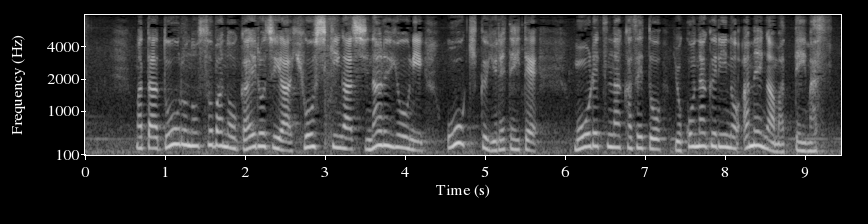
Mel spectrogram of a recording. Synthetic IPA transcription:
mat̪ad̪o̞ːɾo̞no̞so̞bano̞ɡaiɾo̞ʑijaço̞ːɕi̥kʲiɡaɕinaɾɯ̟jo̞ːɲ̟ioːkʲi̥kɯ̟jɯ̟ɾe̞t̪e̞it̪e̞ | mo̞ːɾe̞t͡sɨnakaze̞t̪o̞jo̞ko̞naɡɯ̟ɾʲino̞ʔame̞ɡamat̪ːe̞imasɨ̥

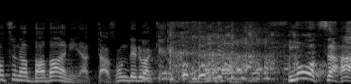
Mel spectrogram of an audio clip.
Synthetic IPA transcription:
ot͡sɨnababaːɲ̟ḭna̰t̪ːe̞asõnd̪e̞ɾɯ̟βake | mo̞ːsa

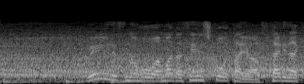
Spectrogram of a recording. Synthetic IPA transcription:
βeiɾɯzɨno̞ɦo̞ːβamad̪asẽ̞ɰ̃ɕi̥ko̞ːt̪aiβaɸɯ̟̥t̪aɾʲid̪ak

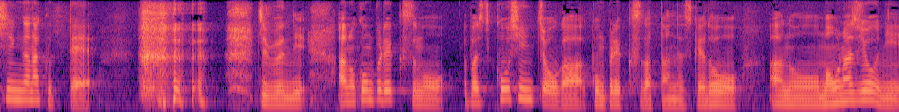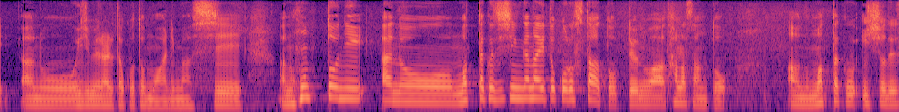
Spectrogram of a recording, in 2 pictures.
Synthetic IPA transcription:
ɕĩŋɡanakɯ̟t̪ːe̞̰ | d͡ʑibɯ̟̃ɲ̟ːiano̞kõ̞mpɯ̟ɾʲe̞kːɯ̥sɨmo̞japːaiko̞ːɕĩɲt͡ɕo̞ːɡa̰kõmpɯ̟ɾʲe̞kːɯ̥sɨd̪at̪ːãnd̪e̞sɨ̥ke̞d̪o̞ano̞mao̞naʑijo̞ːɲ̟ḭano̞ːiʑime̞ɾaɾe̞t̪ako̞t̪o̞mo̞a̰ɾʲimasɨ̥ɕiano̞ɦõ̞nt̪o̞ɲ̟iano̞mat̪ːakɯ̟ʑiɕĩŋɡanait̪o̞ko̞ɾo̞sɨ̥t̪aːt̪o̞t̪ːe̞iɯ̟no̞βat̪anasãnt̪o̞̰ | ano̞mat̪ːakɯ̟ʔiɕːo̞d̪e̞s

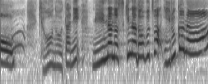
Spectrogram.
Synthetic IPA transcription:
kʲo̞ːno̞ɯ̟t̪aɲ̟imʲĩnːano̞sɨ̥kʲinad̪o̞ːbɯ̟t͡sɨβaʔiɾɯ̟kana

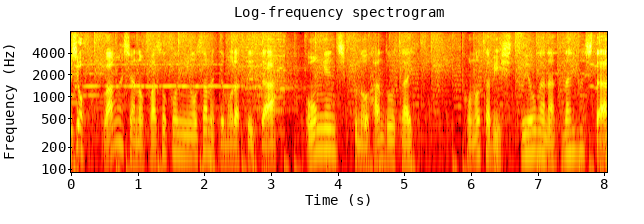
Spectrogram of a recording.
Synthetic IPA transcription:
ɕo | βaɡaɕano̞paso̞kõ̞ɲ̟ːio̞same̞t̪e̞mo̞ɾat̪ːe̞it̪aõ̞ŋɡẽ̞ɲ̟t͡ɕi̥pːɯ̟no̞hãnd̪o̞ːt̪ai | ko̞no̞t̪abʲiɕi̥t͡sɨjo̞ːɡanakɯ̟naɾʲimaɕi̥t̪a

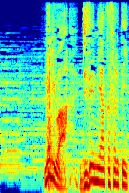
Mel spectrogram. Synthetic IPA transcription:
me̞ɲ̟iβa̰d͡ʑizẽ̞ɲ̟ːiakasaɾe̞t̪e̞ik

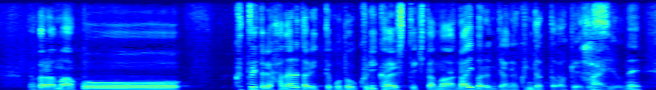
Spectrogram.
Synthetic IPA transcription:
d̪akaɾamaːko̞ː | kɯ̟̥t͡sɨit̪aɾʲihanaɾe̞t̪aɾʲit̪ːe̞ko̞t̪o̞ːkɯ̟ɾʲikaeɕi̥t̪e̞kʲi̥t̪amaːɾaibaɾɯ̟mʲit̪a̰inakɯ̟ɲ̟id̪at̪ːa̰βa̰ke̞̰d̪esɨjo̞̰ne̞

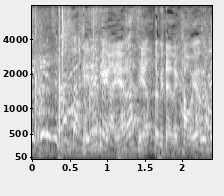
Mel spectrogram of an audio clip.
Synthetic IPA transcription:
kɯɾiat̪e̞ɾe̞bʲiɡajaɾasejat̪ːamʲit̪ainakaojamet̪

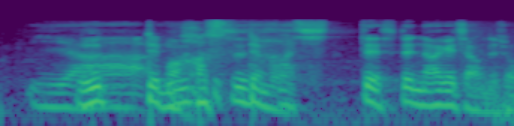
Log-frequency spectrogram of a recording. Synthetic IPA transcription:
iaɯt̪ːemohaɕi̥ːemoaɕi̥t̪ːesɨ̥t̪enaɡe̞t͡ɕaɯ̃nd̪eɕo

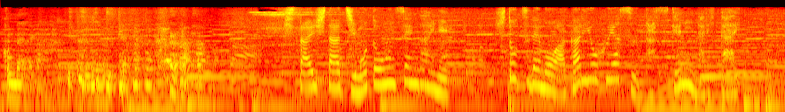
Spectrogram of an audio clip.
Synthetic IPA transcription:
konːenea | çi̥saiɕi̥t̪ad͡ʑimo̞t̪o̞õɰ̃sẽ̞ŋɡaiɲ̟i | çi̥t̪o̞t͡sɨd̪e̞mo̞akaɾʲio̞ɸɯ̟jasɨt̪asɨ̥ke̞ɲ̟inaɾʲit̪ai

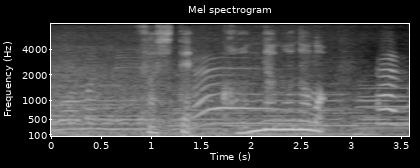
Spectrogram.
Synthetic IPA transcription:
so̞ɕi̥t̪e̞kʰõ̞nːamo̞no̞mo̞

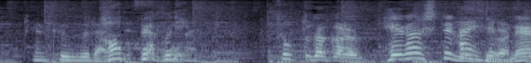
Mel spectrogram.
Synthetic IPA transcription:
pakɯɡɯ̟ɾahapʲːjakɯ̟ɲĩ | t͡ɕo̞t̪ːo̞d̪akaɾahe̞ɾaɕi̥t̪e̞desɨjone̞

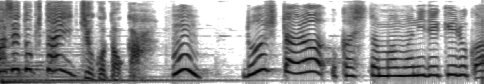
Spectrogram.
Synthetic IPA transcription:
ase̞t̪o̞kʲi̥t̪ait̪ːeiɯ̟ko̞t̪o̞ka̰ɯ̟̃ɴ | d̪o̞ːɕi̥t̪aɾaɯ̟kaɕi̥t̪amamaɲ̟id̪e̞kʲiɾɯ̟ka

